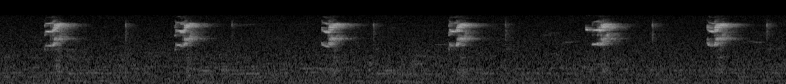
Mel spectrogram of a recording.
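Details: Lovebird in 'ngekek panjang' style, played as a lure for other lovebirds: six sharp, harsh squawking chirps spaced a little over a second apart, with faint ticks between them and a quiet background.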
